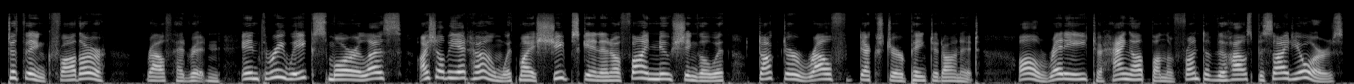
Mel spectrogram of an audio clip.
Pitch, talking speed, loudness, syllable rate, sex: 215 Hz, 200 wpm, -19 LUFS, 4.7 syllables/s, female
